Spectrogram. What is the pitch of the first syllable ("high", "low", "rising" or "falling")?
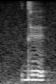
low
